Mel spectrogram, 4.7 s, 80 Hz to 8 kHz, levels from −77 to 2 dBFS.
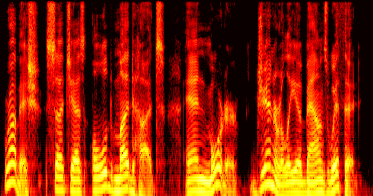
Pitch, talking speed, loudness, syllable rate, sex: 130 Hz, 155 wpm, -15 LUFS, 4.5 syllables/s, male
